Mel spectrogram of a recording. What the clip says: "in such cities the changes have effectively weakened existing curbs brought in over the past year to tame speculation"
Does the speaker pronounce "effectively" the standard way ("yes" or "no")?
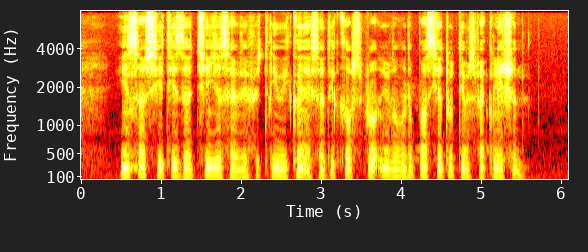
no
